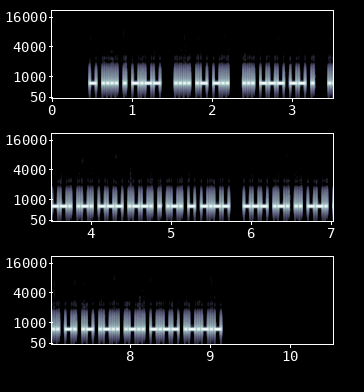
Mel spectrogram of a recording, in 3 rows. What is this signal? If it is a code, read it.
Morse code, heard as a keyed tone, about 44 wpm, 700 Hz. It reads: THEY HAD SOME PROPERTY ORIGINALLY.
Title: Sentences from Top 1500 Words 45wpm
